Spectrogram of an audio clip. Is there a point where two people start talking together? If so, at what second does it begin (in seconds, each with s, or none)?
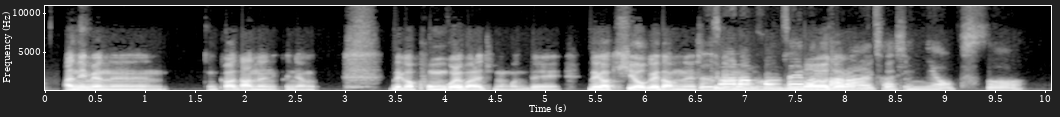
6.6 s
